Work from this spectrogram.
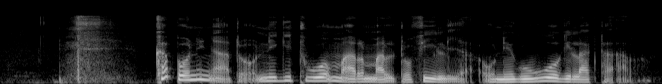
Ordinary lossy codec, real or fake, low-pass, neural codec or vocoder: AAC, 48 kbps; real; 9.9 kHz; none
